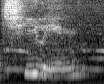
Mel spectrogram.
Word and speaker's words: Qilin: it a kidding now Keating is Japanese pronunciation of the same exact word and it actually comes from Chinese culture so it's actually called chillin but like that's an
